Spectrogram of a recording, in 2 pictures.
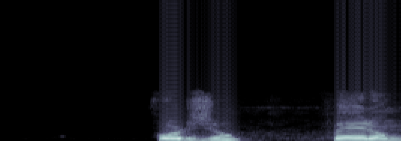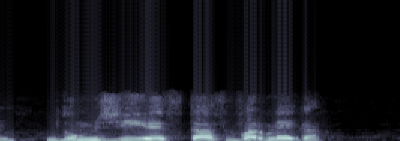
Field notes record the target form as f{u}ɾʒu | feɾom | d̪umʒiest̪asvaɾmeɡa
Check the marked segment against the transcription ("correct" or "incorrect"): incorrect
